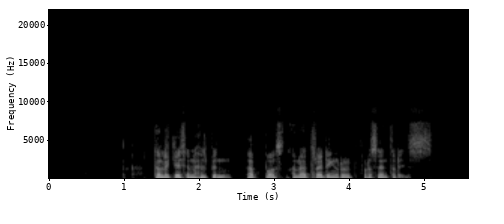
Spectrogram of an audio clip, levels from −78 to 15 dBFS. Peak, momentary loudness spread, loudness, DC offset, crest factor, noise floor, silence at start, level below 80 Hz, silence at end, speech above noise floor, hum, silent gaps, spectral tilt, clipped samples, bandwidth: -12 dBFS; 14 LU; -31 LUFS; under 0.1%; 20 dB; -88 dBFS; 1.4 s; -62 dBFS; 0.5 s; 57 dB; none; none; -7 dB/octave; under 0.1%; 7.6 kHz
